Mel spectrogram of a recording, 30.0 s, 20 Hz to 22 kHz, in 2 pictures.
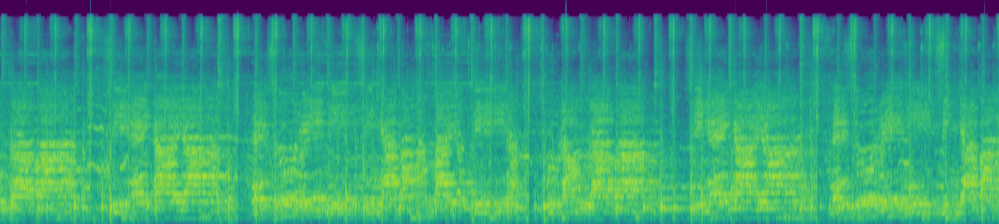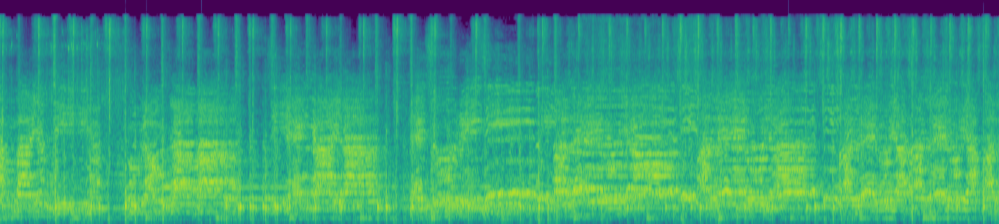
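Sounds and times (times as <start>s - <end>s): choir singing gospel: 0.0s - 29.9s
hand drum struck with palms: 0.0s - 29.9s.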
